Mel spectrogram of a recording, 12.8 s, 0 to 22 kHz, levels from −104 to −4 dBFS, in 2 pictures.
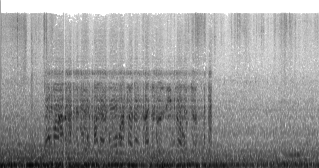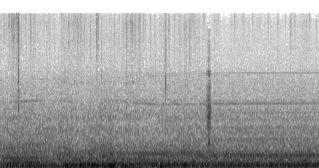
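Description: A short stall from a late packet occurs at 1.25 to 1.30 s. A packet failed to arrive on time, so the jitter buffer ran dry. The receiver bridged the gap by stretching the last stretch of sound for about 25 ms, then resumed from exactly where it had stopped. Nothing is lost, but that sound lingers too long, carrying a buzz or dip, and playback now runs about 25 ms further behind.

A jitter buffer speed-up follows at 7.35 to 8.09 s. The buffer had filled beyond its target, so the receiver trimmed it back by cutting out short pieces one or a few pitch periods long, over and over in quick succession, removing about 40 ms in total. Playback runs at 105% speed while the pitch stays unchanged, and this passage sounds hurried.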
